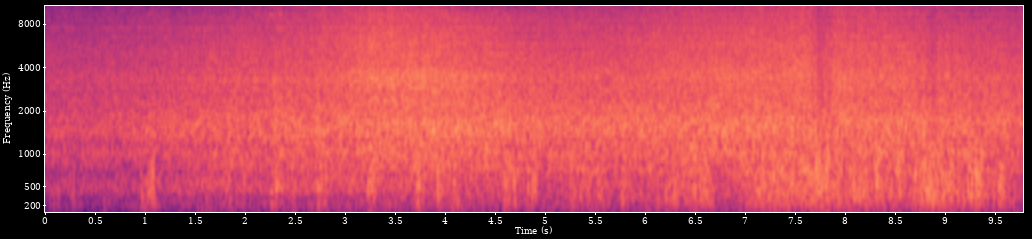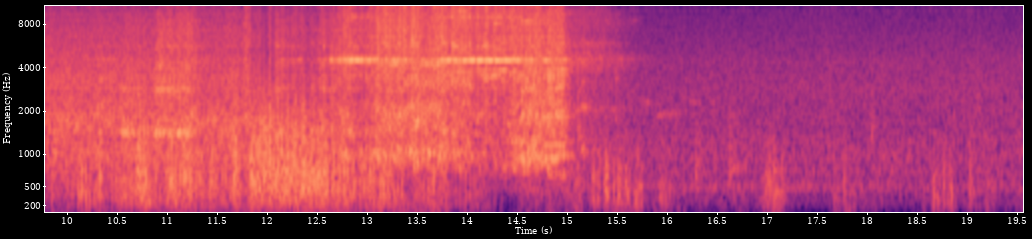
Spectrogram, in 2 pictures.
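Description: NS Mat '64 electric stopping train running into the station and braking: the rolling noise of wheels on rails grows louder, high brake squeals come in over the last few seconds of its run, and the sound cuts off suddenly about fifteen seconds in as the train comes to a halt.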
